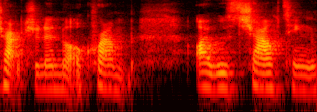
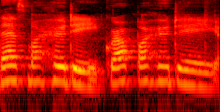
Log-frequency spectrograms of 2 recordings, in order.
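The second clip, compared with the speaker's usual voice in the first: urgent, high-pitched call-out shout; 5 semitones higher than usual. Retelling being in labour at home, shouting at him: retelling own shout. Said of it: "I'm shouting at him".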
